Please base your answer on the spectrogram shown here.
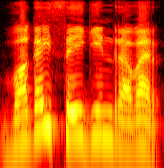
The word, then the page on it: வகைசெய்கின்றவர்: Tamil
